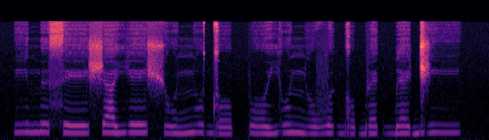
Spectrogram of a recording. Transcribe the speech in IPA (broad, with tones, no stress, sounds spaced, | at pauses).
i˧ n ɨ˧ s eː˧ ʃ a˦ j eː˦ ʃ u˨ ɲ u˦ d oː˨ p oː˨ j u˦ ɲ o˧ v ə˦ ɡ o˨ b ɛ˧ ɡ͡b ɛ˧ d͡ʒ iː˦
